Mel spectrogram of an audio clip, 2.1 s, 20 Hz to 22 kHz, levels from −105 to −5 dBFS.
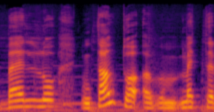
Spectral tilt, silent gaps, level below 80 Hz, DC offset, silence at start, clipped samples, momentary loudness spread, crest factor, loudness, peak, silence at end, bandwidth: -5.5 dB/octave; none; -60 dBFS; under 0.1%; 0 s; under 0.1%; 7 LU; 18 dB; -30 LUFS; -12 dBFS; 0 s; 18 kHz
